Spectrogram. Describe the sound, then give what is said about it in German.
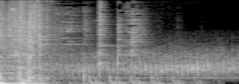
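Glass shatters and wood cracks as the top of a ladder rams through a window and smashes its frame: a sharp burst of breaking glass, then scattered tinkling and clinking debris, moderately quiet. “Die Spitze einer Leiter war durchs Fenster gerammt worden und hatte den Rahmen zertrümmert.”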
